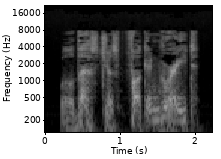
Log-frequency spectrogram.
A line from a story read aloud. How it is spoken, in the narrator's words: Doug mutters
